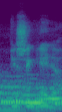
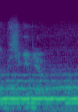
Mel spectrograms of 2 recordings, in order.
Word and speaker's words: Pixinguinha: Pixinguinha. Pixinguinha. It's written... you don't see that, yes. Pixinguinha.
